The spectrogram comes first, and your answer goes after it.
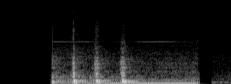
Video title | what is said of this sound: How I made my 80% hydration Sourdough bread | when the bread is cooked you should be able to tap the bottom and it'll sound hollow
